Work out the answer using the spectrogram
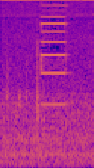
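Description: A single steady high beep, about a third of a second long, at power-up, showing the computer fails to start; the cause is unknown.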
